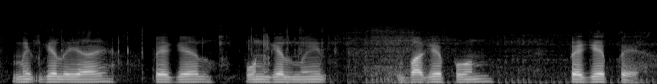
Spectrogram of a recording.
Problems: background sounds at intervals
